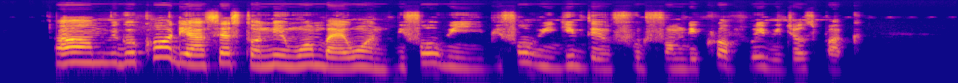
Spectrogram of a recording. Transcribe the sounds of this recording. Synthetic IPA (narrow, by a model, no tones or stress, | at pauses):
ʌmwiɡokʰɔldiãnsɛstənẽmwɔ̃nbaɪwɔ̃nbifɔwibifɔwiɡivdɛ̃mfudfɹɔ̃mdikʰɹɔpswewid͡ʒɔspak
